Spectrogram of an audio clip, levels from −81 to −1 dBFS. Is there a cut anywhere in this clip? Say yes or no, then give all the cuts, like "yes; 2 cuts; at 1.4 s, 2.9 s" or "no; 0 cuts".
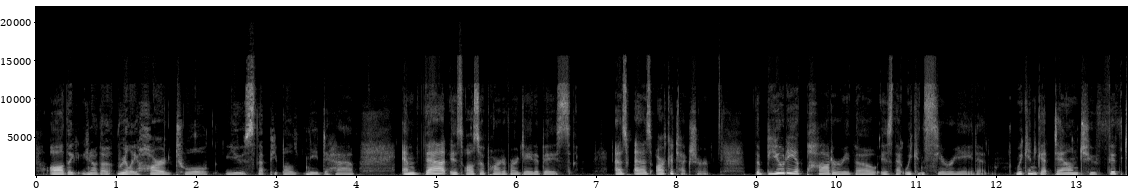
yes; 1 cut; at 7.5 s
